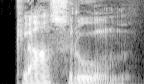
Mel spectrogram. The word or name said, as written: क्लास रूम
